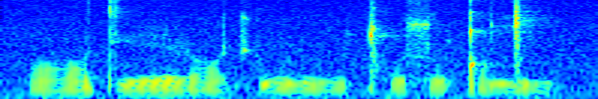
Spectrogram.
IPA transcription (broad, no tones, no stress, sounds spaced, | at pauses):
ɒː tʲ eː ɭ ɒː t͡ʃʼ uː ɳ uː ǀʰ o s o ǃ ɒ ŋ͡ǀ i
